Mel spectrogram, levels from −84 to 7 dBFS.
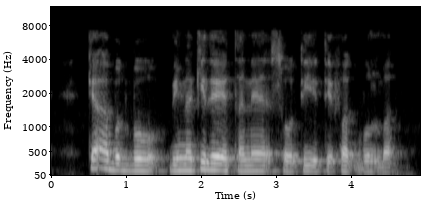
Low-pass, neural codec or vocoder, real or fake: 7.2 kHz; codec, 16 kHz, 8 kbps, FunCodec, trained on Chinese and English, 25 frames a second; fake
